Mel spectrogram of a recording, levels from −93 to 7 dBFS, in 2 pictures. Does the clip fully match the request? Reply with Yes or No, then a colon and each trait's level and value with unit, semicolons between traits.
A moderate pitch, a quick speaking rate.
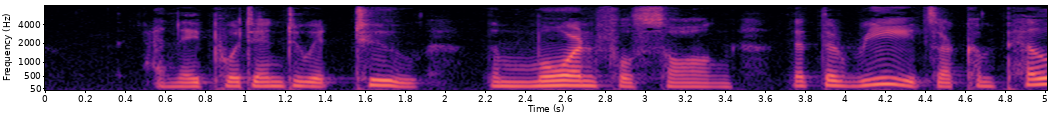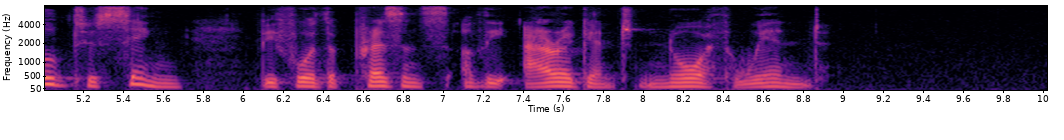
No: medium, 145 Hz; average, 145 wpm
